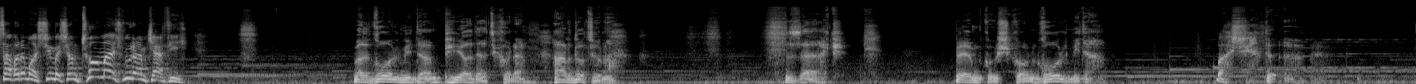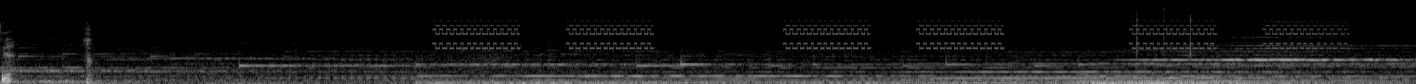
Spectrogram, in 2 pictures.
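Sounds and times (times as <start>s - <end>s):
speech: 0.0s - 2.6s, 3.5s - 6.3s, 7.8s - 8.8s, 9.6s - 11.2s, 12.2s - 13.2s, 14.2s - 14.4s
telephone ringing with a high electronic trill: 18.4s - 20.8s, 22.0s - 24.3s, 25.4s - 27.8s.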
